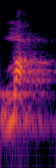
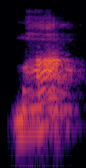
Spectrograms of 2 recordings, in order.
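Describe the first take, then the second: First: The pitch falls throughout. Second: The pitch rises throughout. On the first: "Falling tone" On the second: "And it's a rising tone"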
